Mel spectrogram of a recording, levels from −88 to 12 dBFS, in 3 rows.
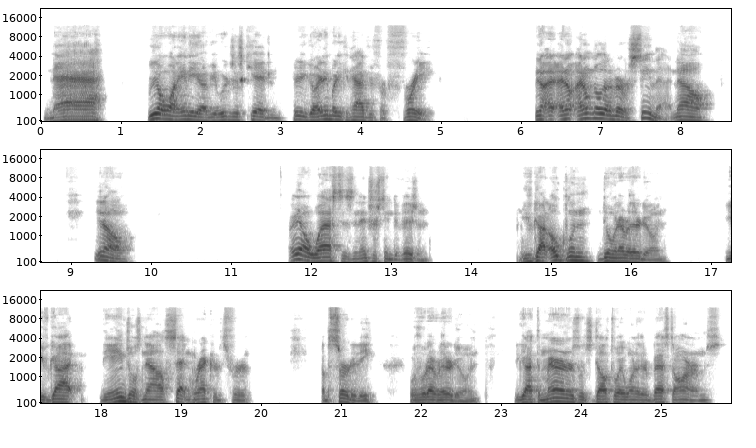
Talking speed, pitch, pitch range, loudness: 170 wpm, 110 Hz, 95-125 Hz, -22 LUFS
